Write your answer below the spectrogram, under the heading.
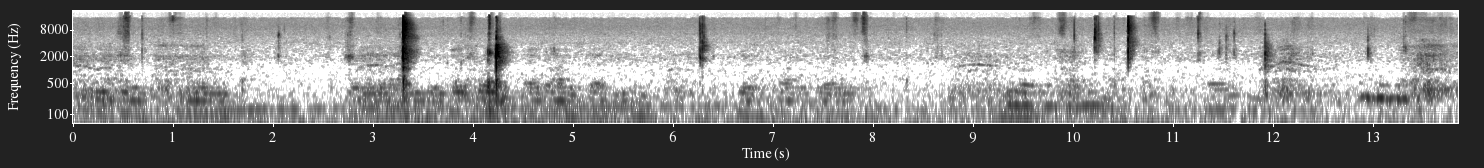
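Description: Scattered sharp, quiet pops in a quiet room, about a dozen, as fingers and knuckles are cracked; harmless joint popping.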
